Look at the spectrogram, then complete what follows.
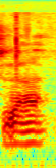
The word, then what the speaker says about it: Ra: and the Egyptian goldra some say R but it's ra me the same people who who who spell it R R E then go and write the name of the Pharaoh rames rames which means isue emanating from r so when they say the name of the Pharaoh they say ra but when they say the name of the god they spell it R it's ra it's ra because it's also appears in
